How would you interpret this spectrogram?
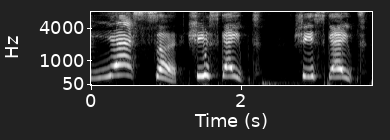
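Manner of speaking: loud high slow cheer; loud high slow joyful cheer. Real, not acted. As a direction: celebrate like she just won. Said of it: "A Jamaican came out of me".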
